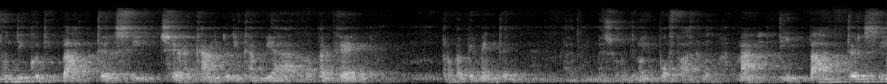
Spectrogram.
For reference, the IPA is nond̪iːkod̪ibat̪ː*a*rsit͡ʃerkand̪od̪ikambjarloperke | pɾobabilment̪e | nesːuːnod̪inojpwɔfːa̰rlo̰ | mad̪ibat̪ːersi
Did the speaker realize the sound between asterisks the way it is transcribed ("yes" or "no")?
no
